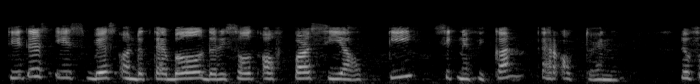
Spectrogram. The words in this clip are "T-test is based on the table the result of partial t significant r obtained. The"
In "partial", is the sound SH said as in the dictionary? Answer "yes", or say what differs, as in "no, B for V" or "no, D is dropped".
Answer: no, S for SH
